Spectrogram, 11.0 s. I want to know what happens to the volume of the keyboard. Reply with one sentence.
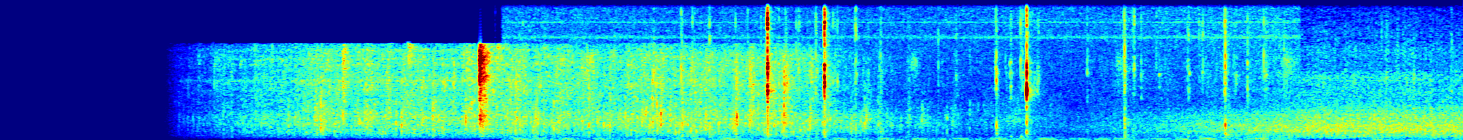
The volume of the keyboard stays about the same.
